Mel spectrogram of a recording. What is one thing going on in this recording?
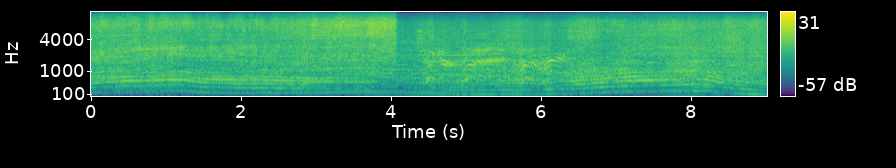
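A race car engine roars and revs loudly outdoors.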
